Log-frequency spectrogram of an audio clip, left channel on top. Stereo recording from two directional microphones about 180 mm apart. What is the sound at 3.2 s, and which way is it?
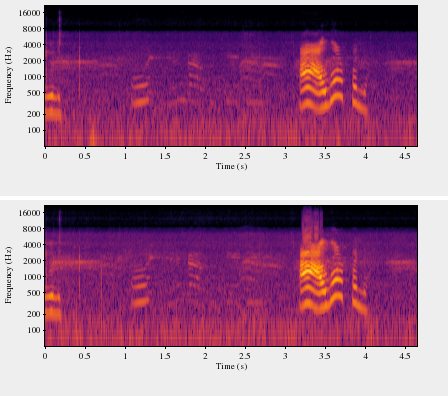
Speech, 20° right (ahead or behind).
